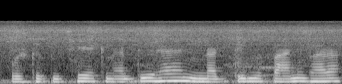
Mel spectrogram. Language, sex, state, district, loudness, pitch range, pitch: Hindi, male, Haryana, Rohtak, -12 LUFS, 130-145 Hz, 135 Hz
